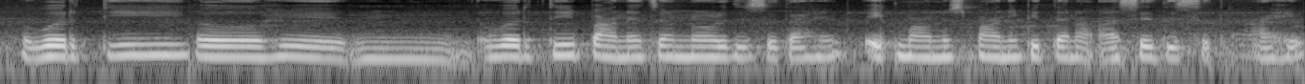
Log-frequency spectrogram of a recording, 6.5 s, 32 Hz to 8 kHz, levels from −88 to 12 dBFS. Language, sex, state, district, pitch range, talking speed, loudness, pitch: Marathi, female, Maharashtra, Chandrapur, 175-195 Hz, 145 wpm, -16 LUFS, 190 Hz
